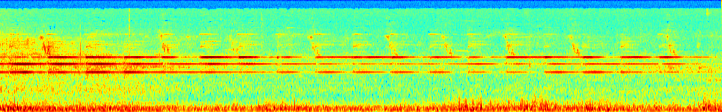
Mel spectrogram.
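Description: Diesel-hauled train approaching with a steady low rumble. Over it run three steady high-pitched tones and a regular chiming about twice a second.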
